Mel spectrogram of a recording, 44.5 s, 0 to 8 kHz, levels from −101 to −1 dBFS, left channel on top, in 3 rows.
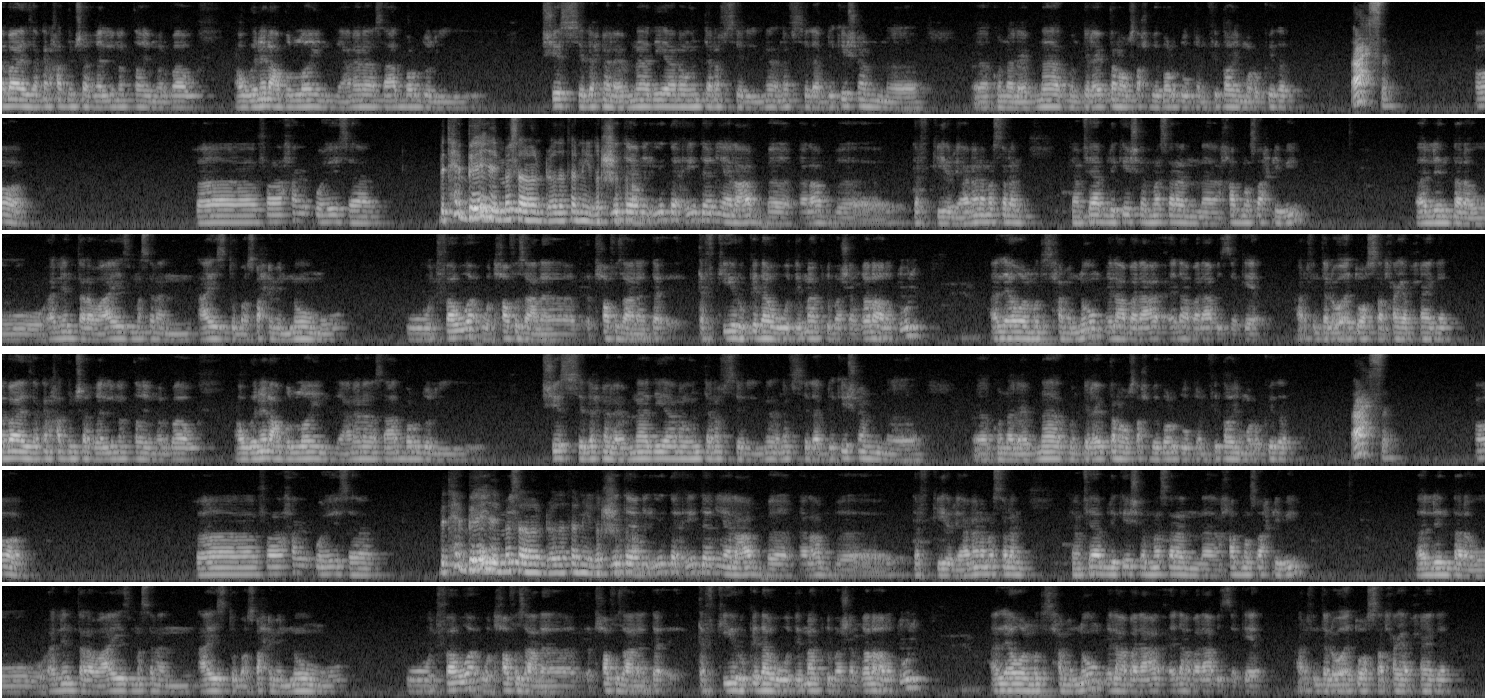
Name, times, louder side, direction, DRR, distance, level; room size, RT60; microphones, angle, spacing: voice 1, 0.0-2.0 2.3-4.8 5.4-9.2 9.7-12.9 14.7-15.1 16.8-18.6 19.5-20.0 20.9-25.1 25.5-27.8 29.0-33.1 33.7-38.8 39.5-42.2 42.6-44.1, equal, 5° left, 0.7 m, -37 dB
voice 2, 13.5-13.9 19.3-21.2, left 1 dB, 65° left, 0.8 m, -30 dB
5.2 x 2.7 x 2.5 m
head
